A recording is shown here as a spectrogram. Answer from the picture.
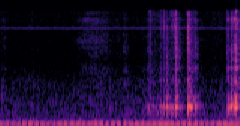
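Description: Plastic sheeting crinkling and rustling as it is handled and peeled off a hardened fiberglass door pod, with a few short crackles in the second half. A steady low hum runs underneath.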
